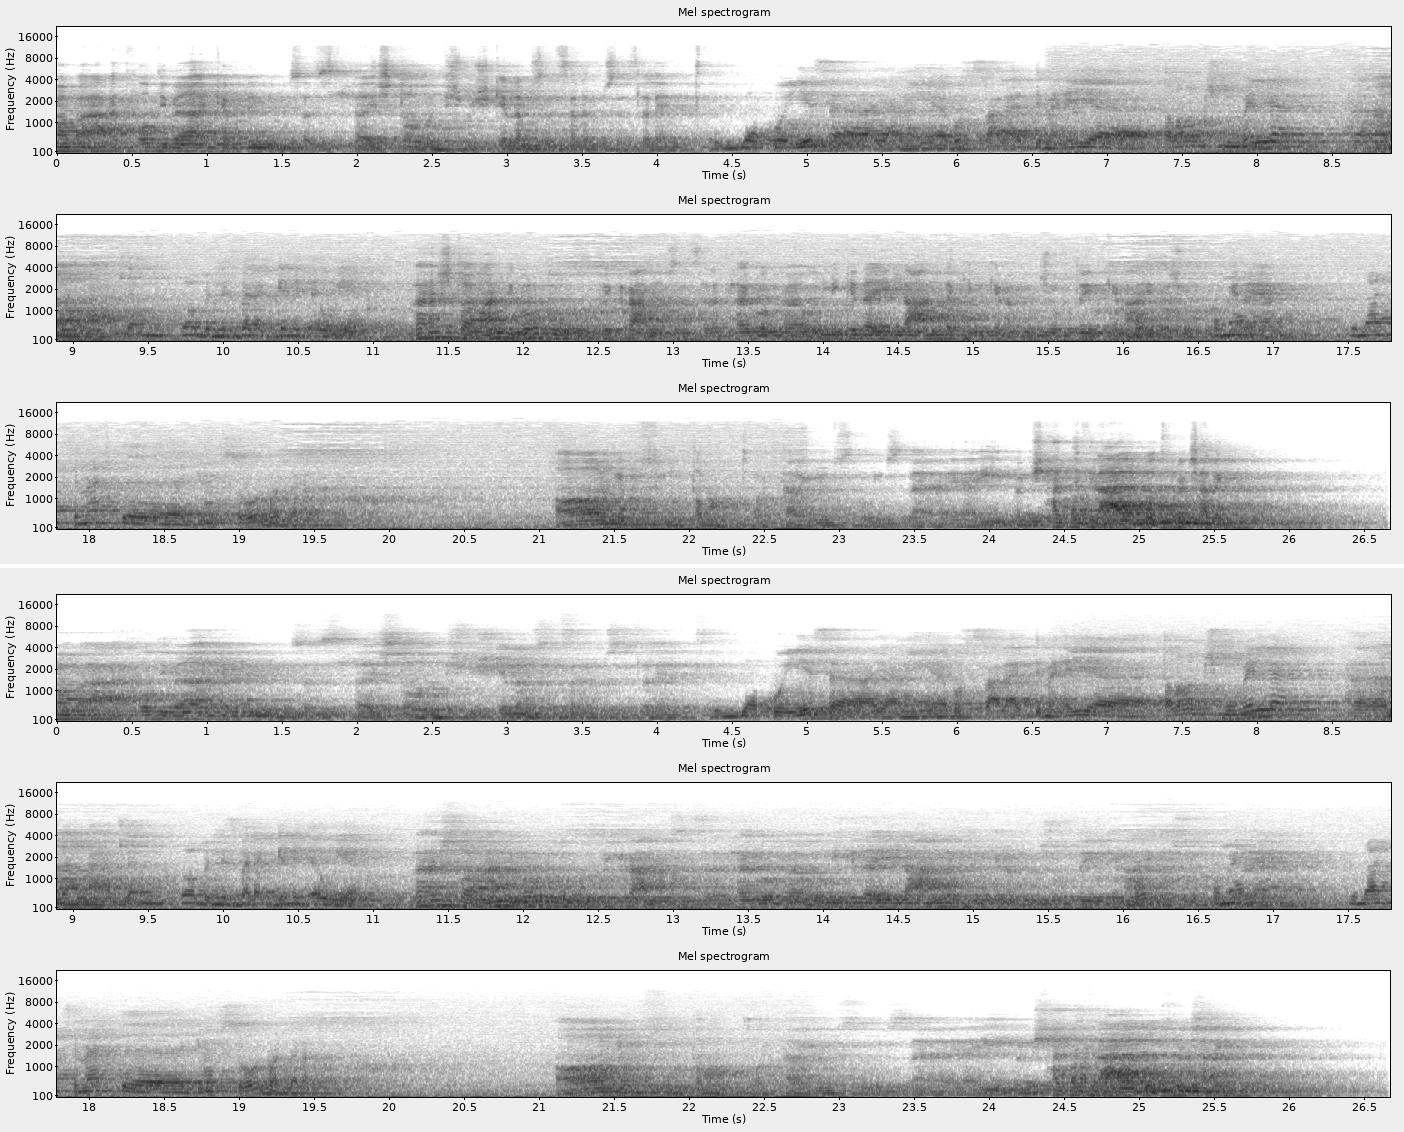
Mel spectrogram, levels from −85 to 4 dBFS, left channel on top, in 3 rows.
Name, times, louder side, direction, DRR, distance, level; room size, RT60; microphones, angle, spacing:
voice 1, 0.0-4.1 8.8-9.2 11.2-17.1 21.1-25.6, left 1 dB, 70° left, 2 dB, 0.9 m, -22 dB
voice 2, 4.4-11.0 16.0-16.2 16.6-16.9 17.5-19.5 24.2-25.5, equal, 20° right, 1 dB, 0.3 m, -22 dB
sound 1, 6.6-22.8, left 1 dB, 90° left, 0.6 m, -29 dB
6.7 x 5.5 x 4.1 m, 2.1 s
head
